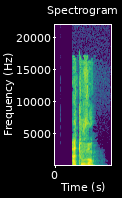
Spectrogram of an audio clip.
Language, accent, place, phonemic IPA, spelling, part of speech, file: French, France, Lyon, /a tu vɑ̃/, à tout vent, adverb, LL-Q150 (fra)-à tout vent.wav
- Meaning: left and right, everywhere and without due consideration, at every turn and rather blithely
